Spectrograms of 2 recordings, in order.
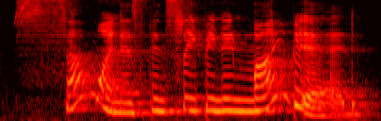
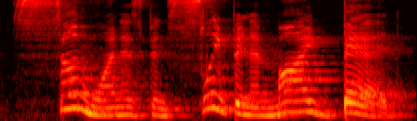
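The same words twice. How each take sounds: First: It is said in a wee small voice. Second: It is said in a great big voice.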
